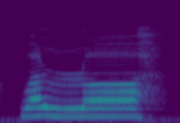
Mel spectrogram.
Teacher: hukumnya itu tafkhim karena lafaz Allah didahului oleh huruf hijaiyah wau berharakat fathah cara membacanya itu tebal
